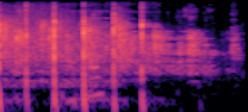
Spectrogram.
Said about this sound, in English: Let's clap.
